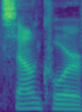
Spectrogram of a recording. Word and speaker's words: Sound Corps: And by the way, we haven't mentioned it yet, but Sound Corps, for those of you who are listening, is spelled like you would spell Marine Corps or AmeriCorps or Peace Corps, and that's Sound, C-O-R-P-S.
